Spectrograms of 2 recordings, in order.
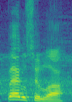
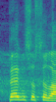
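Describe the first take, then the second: First: It is said slowly and deliberately. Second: It is said at a normal pace.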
